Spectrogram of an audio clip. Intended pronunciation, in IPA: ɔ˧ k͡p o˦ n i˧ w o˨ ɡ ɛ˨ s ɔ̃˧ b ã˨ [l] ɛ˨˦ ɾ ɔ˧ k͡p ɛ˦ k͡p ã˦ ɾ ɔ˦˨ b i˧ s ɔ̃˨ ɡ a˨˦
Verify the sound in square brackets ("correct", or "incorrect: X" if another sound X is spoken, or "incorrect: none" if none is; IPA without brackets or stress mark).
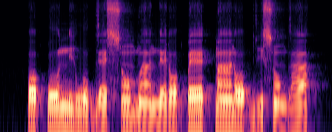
incorrect: n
